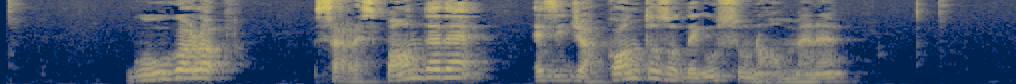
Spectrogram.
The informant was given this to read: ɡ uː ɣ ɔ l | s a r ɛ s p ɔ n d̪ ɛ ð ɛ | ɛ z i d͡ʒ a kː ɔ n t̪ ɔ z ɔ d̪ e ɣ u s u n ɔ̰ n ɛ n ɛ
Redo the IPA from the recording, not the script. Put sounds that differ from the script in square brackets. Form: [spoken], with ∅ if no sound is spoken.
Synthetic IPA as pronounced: ɡ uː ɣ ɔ l | s a r ɛ s p ɔ n d̪ ɛ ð ɛ | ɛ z i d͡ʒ a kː ɔ n t̪ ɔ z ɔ d̪ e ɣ u s u n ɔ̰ [m] ɛ n ɛ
